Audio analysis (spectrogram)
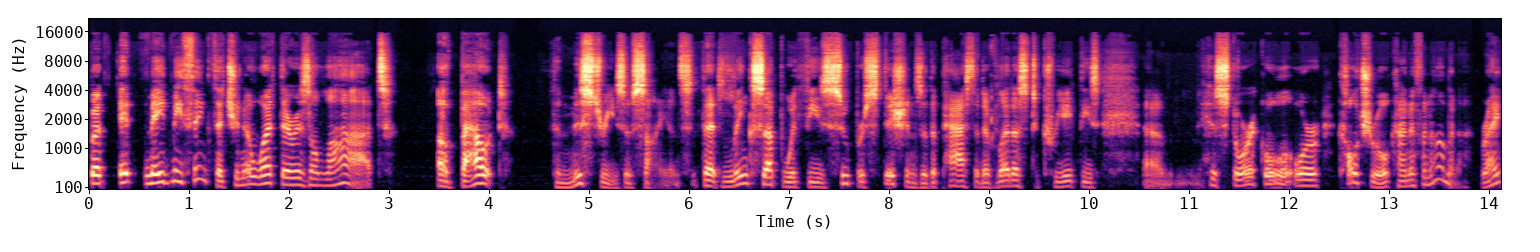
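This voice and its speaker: With vocal fry and very wide pitch swings, a man talks at a moderate pace in a dry sound with no echo against a quiet background. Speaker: podcast host. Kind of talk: casual podcast explanation. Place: home room. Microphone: webcam.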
